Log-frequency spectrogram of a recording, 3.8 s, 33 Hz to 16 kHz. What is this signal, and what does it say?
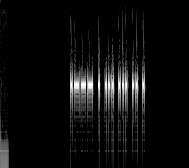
Morse code, heard as a keyed tone, about 34 wpm, 700 Hz. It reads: JESSIE
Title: USA Common Names - 35wpm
